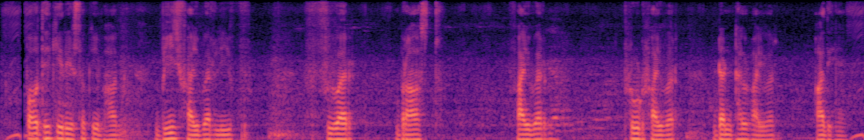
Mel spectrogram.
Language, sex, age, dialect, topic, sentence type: Hindi, male, 36-40, Awadhi Bundeli, agriculture, statement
